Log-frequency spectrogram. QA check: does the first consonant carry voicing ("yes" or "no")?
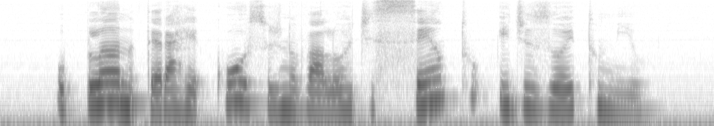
no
